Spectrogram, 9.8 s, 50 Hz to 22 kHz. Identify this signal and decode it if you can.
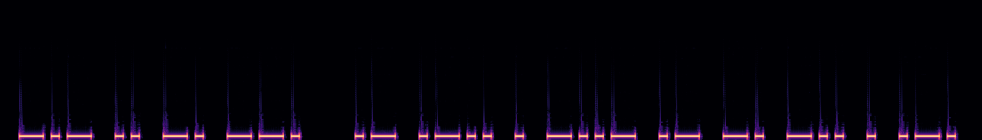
Morse code, heard as a keyed tone, about 15 wpm, 700 Hz. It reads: KING ALEXANDER
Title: Pangram Challenge v2 - 15wpm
